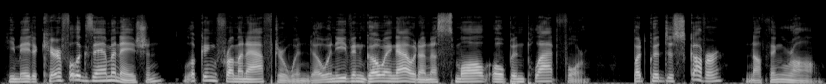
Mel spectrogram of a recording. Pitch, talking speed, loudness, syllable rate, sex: 130 Hz, 175 wpm, -20 LUFS, 5.3 syllables/s, male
